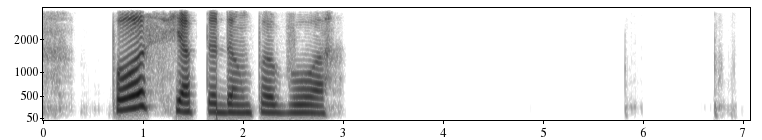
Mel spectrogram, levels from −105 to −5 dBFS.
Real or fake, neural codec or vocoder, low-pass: real; none; 3.6 kHz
